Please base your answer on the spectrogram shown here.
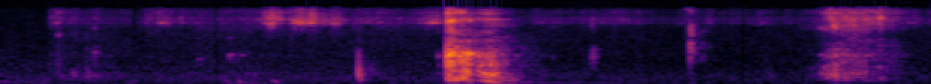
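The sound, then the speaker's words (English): A person coughs and clears the throat on a piece of pretzel stuck in the throat, with a few sharp, irregular bursts of varying strength separated by short quiet gaps. “Hold on, I was eating a pretzel and it got stuck in my throat.”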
